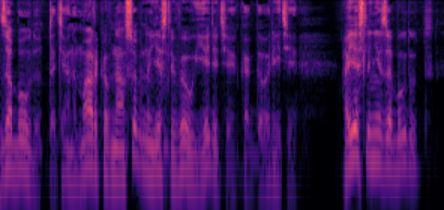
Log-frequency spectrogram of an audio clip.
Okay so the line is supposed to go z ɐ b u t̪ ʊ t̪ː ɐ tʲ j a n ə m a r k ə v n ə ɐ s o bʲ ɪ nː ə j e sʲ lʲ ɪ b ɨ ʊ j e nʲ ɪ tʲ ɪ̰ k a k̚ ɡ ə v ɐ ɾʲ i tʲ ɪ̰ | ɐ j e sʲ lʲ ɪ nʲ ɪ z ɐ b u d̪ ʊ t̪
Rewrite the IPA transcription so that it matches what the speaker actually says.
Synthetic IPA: z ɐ b u d̪ ʊ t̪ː ɐ tʲ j a n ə m a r k ə v n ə ɐ s o bʲ ɪ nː ə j e sʲ lʲ ɪ v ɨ ʊ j e dʲ ɪ tʲ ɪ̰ k a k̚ ɡ ə v ɐ ɾʲ i tʲ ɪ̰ | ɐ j e sʲ lʲ ɪ nʲ ɪ z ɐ b u d̪ ʊ t̪

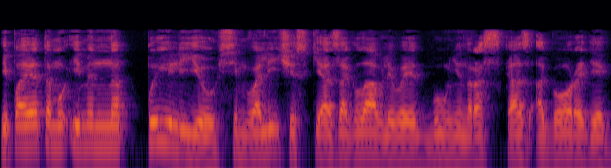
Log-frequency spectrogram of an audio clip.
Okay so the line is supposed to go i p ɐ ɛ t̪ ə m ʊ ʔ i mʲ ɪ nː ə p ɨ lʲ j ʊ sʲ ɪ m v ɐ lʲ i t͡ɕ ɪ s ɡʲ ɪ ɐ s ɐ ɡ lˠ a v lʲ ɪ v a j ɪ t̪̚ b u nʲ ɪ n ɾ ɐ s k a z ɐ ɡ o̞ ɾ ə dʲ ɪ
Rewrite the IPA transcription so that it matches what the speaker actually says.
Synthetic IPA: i p ɐ ɛ t̪ ə m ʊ ʔ i mʲ ɪ nː ə p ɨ lʲ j ʊ sʲ ɪ m v ɐ lʲ i t͡ɕ ɪ s kʲ ɪ ɐ z ɐ ɡ lˠ a v lʲ ɪ v ə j ɪ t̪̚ b u nʲ ɪ n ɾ ɐ s k a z ɐ ɡ o̞ ɾ ə dʲ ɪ

